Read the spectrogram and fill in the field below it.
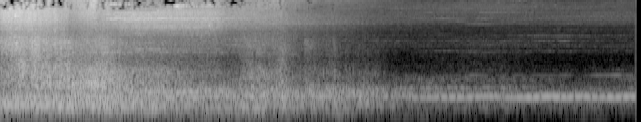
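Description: A victory fanfare plays and slowly fades.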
